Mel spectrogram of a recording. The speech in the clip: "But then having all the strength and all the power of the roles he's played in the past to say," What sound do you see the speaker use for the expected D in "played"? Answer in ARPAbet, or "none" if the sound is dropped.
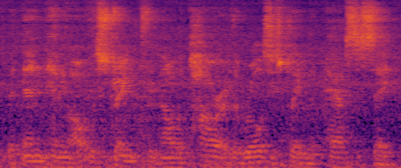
none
